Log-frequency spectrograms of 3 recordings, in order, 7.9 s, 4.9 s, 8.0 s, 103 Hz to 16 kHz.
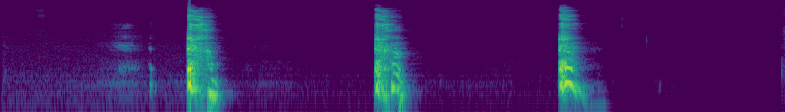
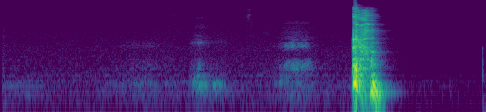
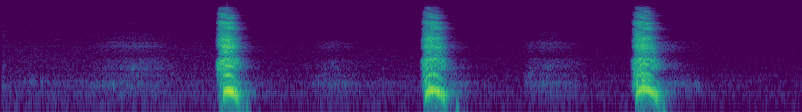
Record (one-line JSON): {"three_cough_length": "7.9 s", "three_cough_amplitude": 32767, "three_cough_signal_mean_std_ratio": 0.19, "cough_length": "4.9 s", "cough_amplitude": 32768, "cough_signal_mean_std_ratio": 0.15, "exhalation_length": "8.0 s", "exhalation_amplitude": 16253, "exhalation_signal_mean_std_ratio": 0.23, "survey_phase": "beta (2021-08-13 to 2022-03-07)", "age": "65+", "gender": "Female", "wearing_mask": "No", "symptom_none": true, "smoker_status": "Never smoked", "respiratory_condition_asthma": false, "respiratory_condition_other": false, "recruitment_source": "REACT", "submission_delay": "2 days", "covid_test_result": "Negative", "covid_test_method": "RT-qPCR"}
